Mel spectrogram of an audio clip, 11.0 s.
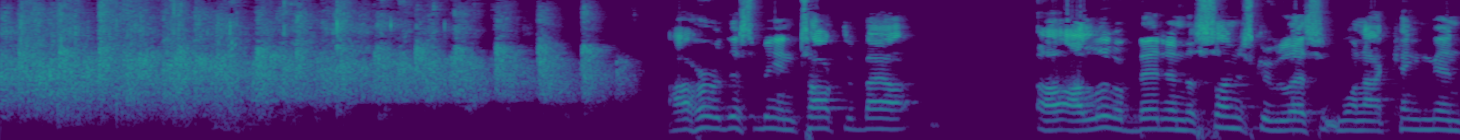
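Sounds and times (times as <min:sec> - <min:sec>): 
audience hand clapping: 0:00.0 - 0:04.8
speech: 0:05.0 - 0:07.0, 0:07.8 - 0:10.9.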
